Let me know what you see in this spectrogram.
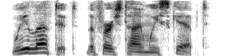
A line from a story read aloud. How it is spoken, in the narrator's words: he said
